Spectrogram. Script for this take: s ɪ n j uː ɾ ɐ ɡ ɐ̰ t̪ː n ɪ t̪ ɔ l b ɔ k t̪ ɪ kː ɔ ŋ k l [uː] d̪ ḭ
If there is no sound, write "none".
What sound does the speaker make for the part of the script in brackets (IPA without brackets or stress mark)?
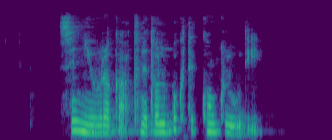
uː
